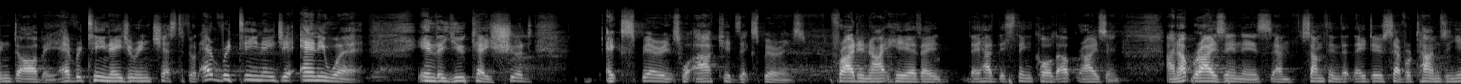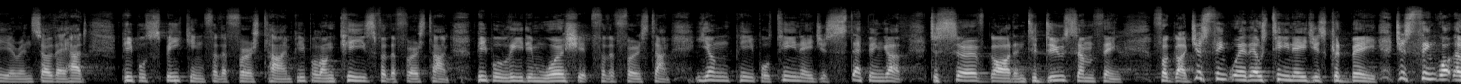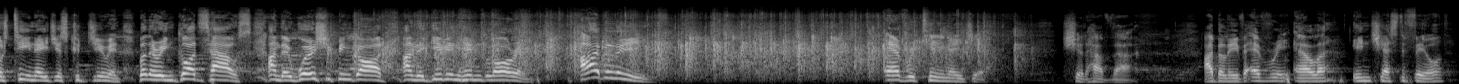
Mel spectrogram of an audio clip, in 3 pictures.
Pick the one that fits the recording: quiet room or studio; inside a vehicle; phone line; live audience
live audience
